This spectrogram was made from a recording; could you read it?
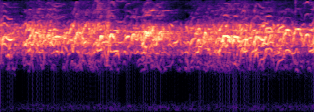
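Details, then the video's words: Ducks, a big flock playing in water, recorded naturally for luring birds to land; a thick wall of high, squeaky chattering calls over a low steady rumble. "เสียงนกเป็ดน้ำ! ฝูงใหญ่เสียงคมชัดมาก สำหรับต่อเรียกนกให้ลง"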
